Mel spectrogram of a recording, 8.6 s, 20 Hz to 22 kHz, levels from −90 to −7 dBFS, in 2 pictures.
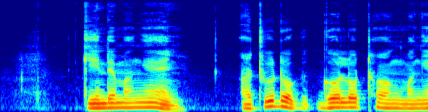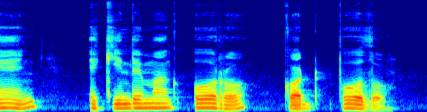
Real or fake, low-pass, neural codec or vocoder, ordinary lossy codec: real; none; none; none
